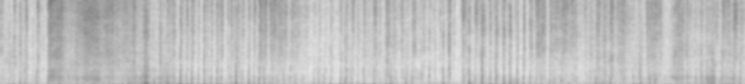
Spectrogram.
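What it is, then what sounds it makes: Canvas fabric fanny pack. Fingertips tap quickly and scratch lightly on a dark grey canvas cloth fanny pack resting on a table, ending with the hand on its side. Dense, soft, dull thuds and scratchy rustles run continuously, with most of the sound sitting low and muffled.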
